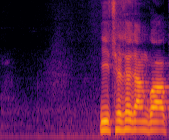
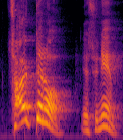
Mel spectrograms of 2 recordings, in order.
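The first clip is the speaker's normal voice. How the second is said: slow, higher insistence on 절대로; insistent vow; 6 semitones higher, slower than usual. Acted. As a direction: press hard on 절대로, slowly. Peter insists he won't deny. (절대로를 힘주어 천천히)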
